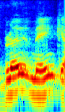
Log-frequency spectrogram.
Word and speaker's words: Bloemink: En dan heb je Bloemink, dat spreken ze uit als Bleumink.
